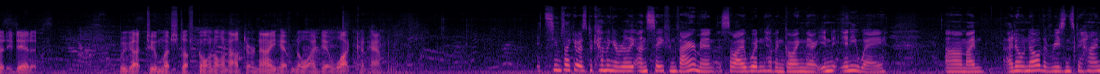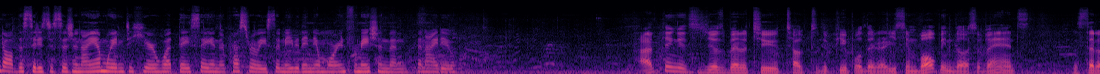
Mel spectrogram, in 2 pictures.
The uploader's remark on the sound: caught up with shoppers and vendors at the Tuesday farmers market in Bloomington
